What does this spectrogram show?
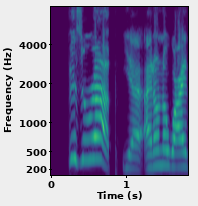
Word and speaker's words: Bizarrap: It's pronounced Bizarrap. Bizarrap.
